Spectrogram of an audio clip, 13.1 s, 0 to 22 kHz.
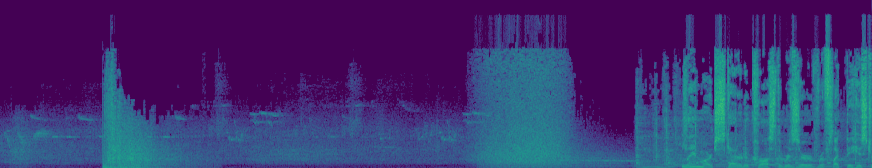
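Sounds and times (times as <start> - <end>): faint outdoor ambience: 0.0 - 13.0
rumbling bang: 1.6 - 3.0
rush of noise: 7.1 - 9.5.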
